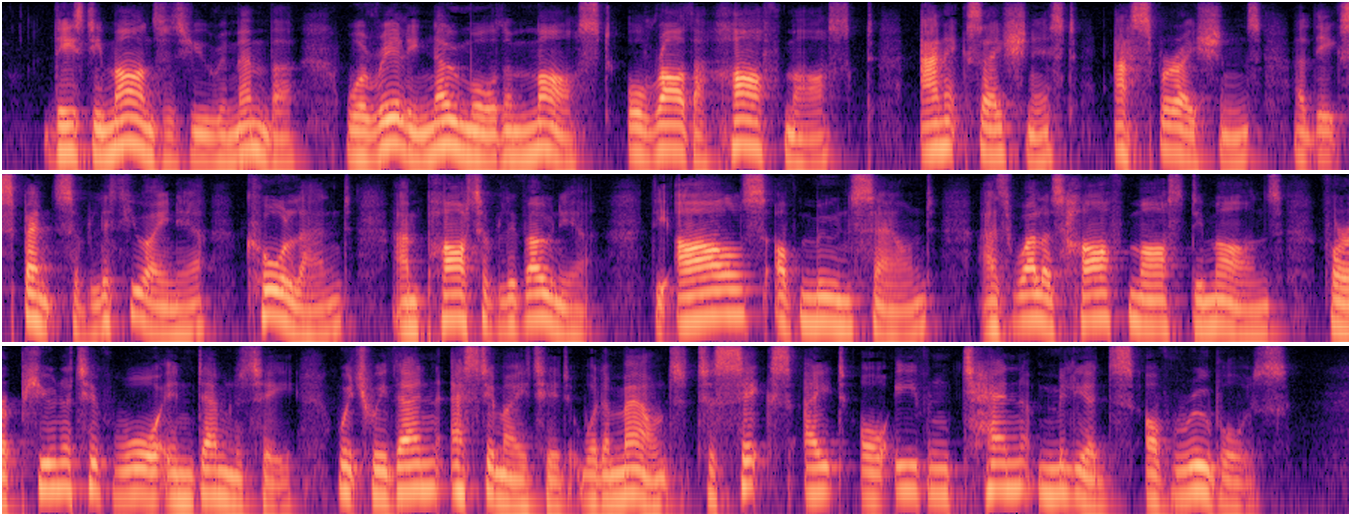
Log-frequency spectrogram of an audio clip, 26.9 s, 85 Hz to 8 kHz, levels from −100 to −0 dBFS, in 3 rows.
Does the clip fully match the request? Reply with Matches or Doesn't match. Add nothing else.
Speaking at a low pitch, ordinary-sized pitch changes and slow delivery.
Matches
